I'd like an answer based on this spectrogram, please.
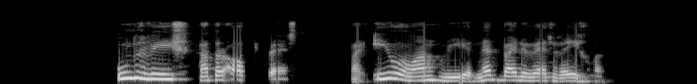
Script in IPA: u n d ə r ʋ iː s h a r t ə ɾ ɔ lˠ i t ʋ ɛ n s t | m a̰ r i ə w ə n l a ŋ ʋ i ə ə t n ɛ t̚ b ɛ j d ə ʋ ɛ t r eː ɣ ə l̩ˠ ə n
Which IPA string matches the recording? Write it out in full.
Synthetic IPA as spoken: u n d ə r ʋ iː s h a t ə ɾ ɔ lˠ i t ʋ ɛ n s t | m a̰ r i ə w ə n l a ŋ ʋ i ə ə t n ɛ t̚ b ɛ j d ə ʋ ɛ t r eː ɣ ə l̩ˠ ə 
